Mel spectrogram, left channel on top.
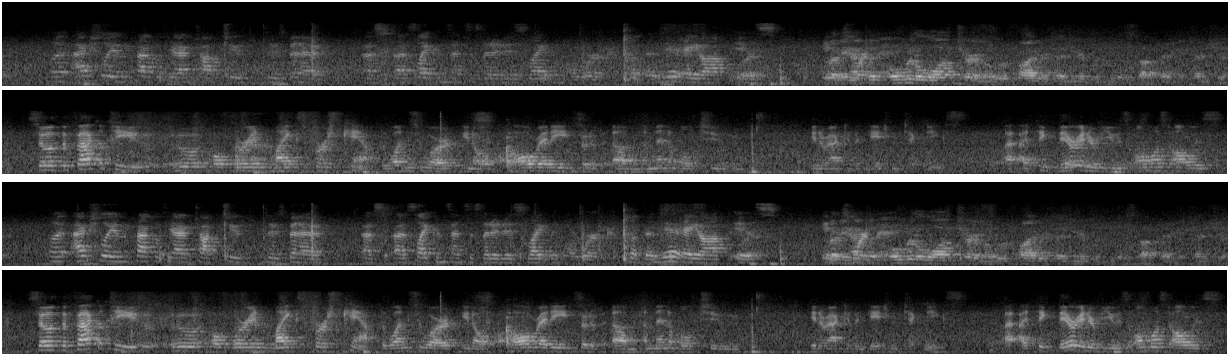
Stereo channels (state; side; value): normal; both; correlation 0.68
